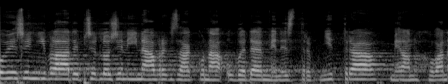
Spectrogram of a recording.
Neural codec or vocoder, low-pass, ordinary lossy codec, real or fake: vocoder, 48 kHz, 128 mel bands, Vocos; 14.4 kHz; AAC, 64 kbps; fake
